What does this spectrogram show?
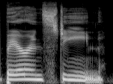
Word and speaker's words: Berenstain: makes no sense because it's pronounced Berenstein right so of course you're gonna think it's spelled with an E yeah it's crazy yeah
